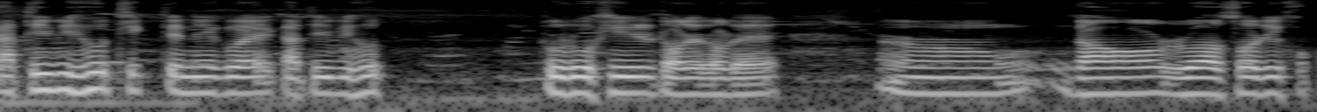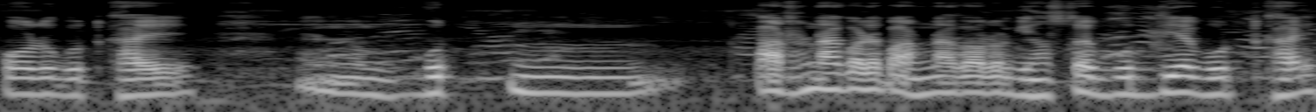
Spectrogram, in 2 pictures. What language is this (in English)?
Assamese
